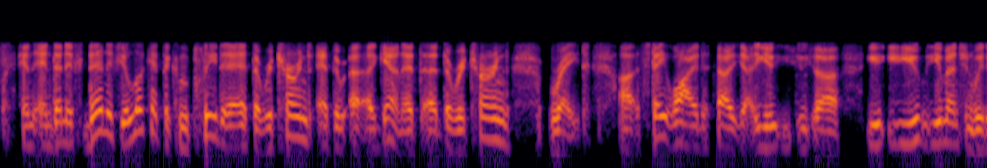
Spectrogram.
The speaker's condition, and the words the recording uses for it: Stuttering. This show has definitely improved my elocution.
